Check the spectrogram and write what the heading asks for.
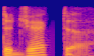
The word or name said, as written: dejecta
